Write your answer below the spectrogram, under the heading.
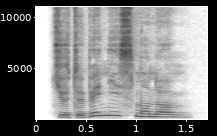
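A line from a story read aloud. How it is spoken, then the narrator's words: Happy woman's cry. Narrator (French): cria l'heureuse femme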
